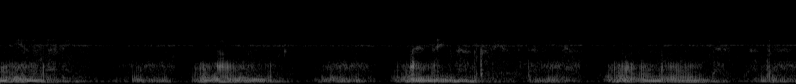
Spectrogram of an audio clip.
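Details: Phone recording: rhythmic low rumbling snores with each breath, about 29 a minute, with a steady hum in the background; snoring.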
